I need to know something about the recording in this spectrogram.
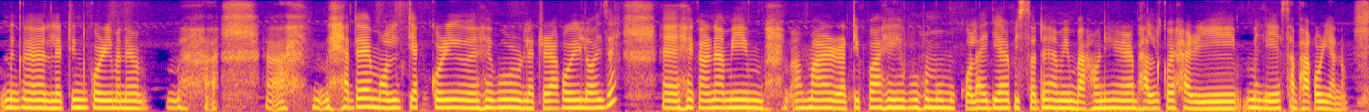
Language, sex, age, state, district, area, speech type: Assamese, female, 18-30, Assam, Sivasagar, rural, spontaneous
